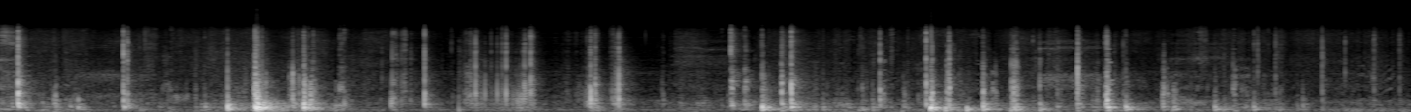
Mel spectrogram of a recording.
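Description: Black metal-framed card briefcase being handled: a string of knocks, taps and clicks as it is turned over and set down on the table, with the loudest thump about two and a half seconds in and another about nine seconds in.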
